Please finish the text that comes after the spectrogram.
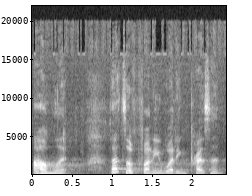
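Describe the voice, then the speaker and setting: Woman acting a cheeky animated young girl. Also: mid-range voice, brisk, lightly acted. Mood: impish. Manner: blunt, impish. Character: cheeky, blunt young girl, the kid sister. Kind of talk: stage-style radio play acting. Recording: echoey hall, stage radio performance.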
